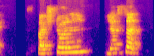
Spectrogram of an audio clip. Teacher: ममलम भवतो नितान्तम् स्पष्टोल्लसत् आधा ला भी है पूरा ला भी है। स्पष्टोल्लसत् पहले आधा ला फिर पूरा ला।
